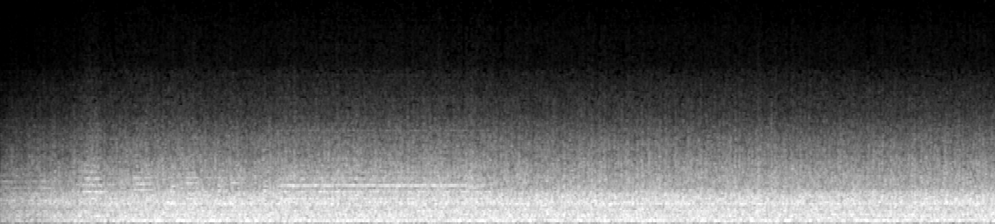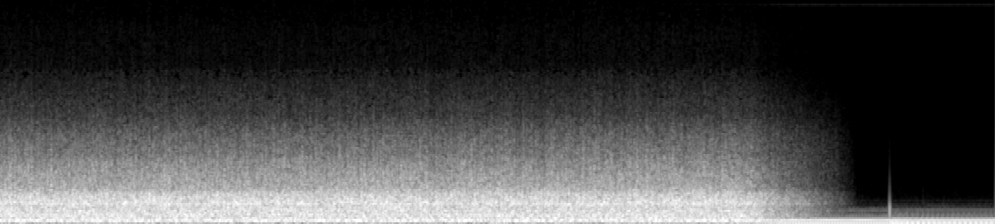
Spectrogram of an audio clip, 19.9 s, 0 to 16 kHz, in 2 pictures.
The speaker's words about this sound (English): But perhaps the producers of this film were enamored with that roar of the falls, too. Because for exactly 13 seconds, they let that sound stand alone.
